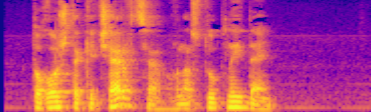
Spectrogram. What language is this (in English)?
Ukrainian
